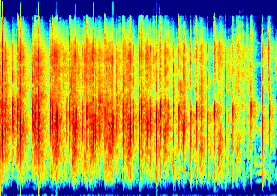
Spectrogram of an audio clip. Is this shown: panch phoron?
no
